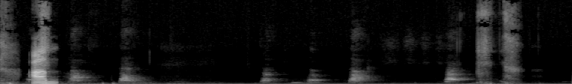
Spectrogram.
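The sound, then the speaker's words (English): A dog named Tarzo, a bit of a guard dog, barks in an apartment building: one loud, sharp bark followed by a string of softer, muffled barks spaced irregularly over several seconds against a low steady hum. “He's a little bit of a guard dog, which is not ideal when you live in an apartment building with hundreds of other people.”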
